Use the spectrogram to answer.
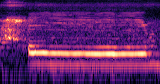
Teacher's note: jadi H itu ada anginnya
